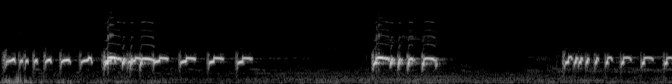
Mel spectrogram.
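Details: ['Local zebra dove in full song with a small, sweet voice that prompts rival birds to answer: bursts of rapid, bubbling coo notes, each phrase about two seconds, separated by quiet gaps, with a final run trailing into evenly spaced single coos.']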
